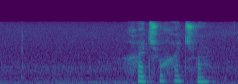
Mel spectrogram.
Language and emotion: Russian, neutral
